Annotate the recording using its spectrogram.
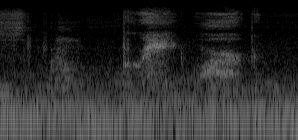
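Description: A woman whispering a few short words, faint and without voice, about a second in.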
